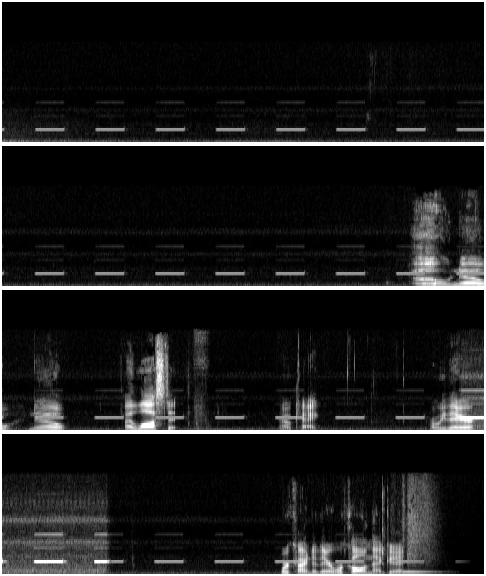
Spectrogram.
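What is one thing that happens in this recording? A truck's reversing alarm beeps at a steady pace.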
